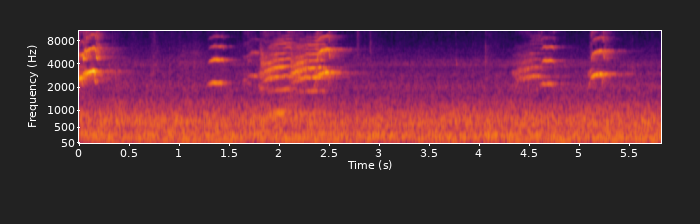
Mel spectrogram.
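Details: Yellow-tailed black cockatoo (Zanda funerea), call.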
